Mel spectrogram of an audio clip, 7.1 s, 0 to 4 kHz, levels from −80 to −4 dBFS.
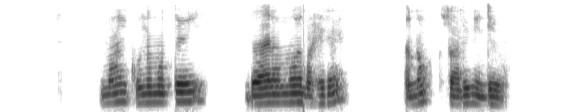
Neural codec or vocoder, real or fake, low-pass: codec, 44.1 kHz, 3.4 kbps, Pupu-Codec; fake; 3.6 kHz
